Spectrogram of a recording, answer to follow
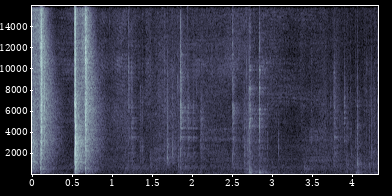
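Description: Pneumatic staple gun firing twice, about half a second apart, each a sharp double snap as it drives a staple through webbing into the wooden seat frame. Then soft handling and small clicks as the webbing and tools are moved.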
